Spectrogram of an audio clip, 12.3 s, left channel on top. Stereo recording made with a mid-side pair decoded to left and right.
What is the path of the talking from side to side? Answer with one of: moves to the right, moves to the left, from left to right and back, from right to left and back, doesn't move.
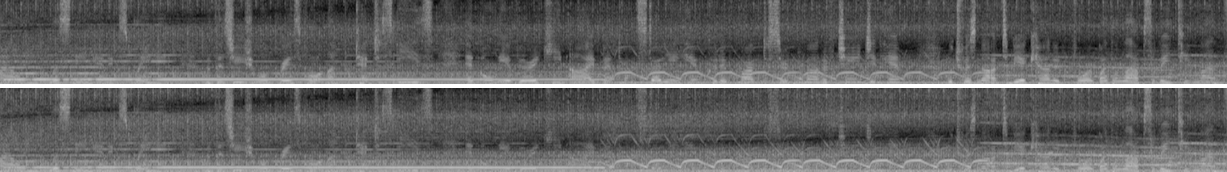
from right to left and back.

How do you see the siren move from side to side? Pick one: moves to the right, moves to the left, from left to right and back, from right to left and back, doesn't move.
moves to the right.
